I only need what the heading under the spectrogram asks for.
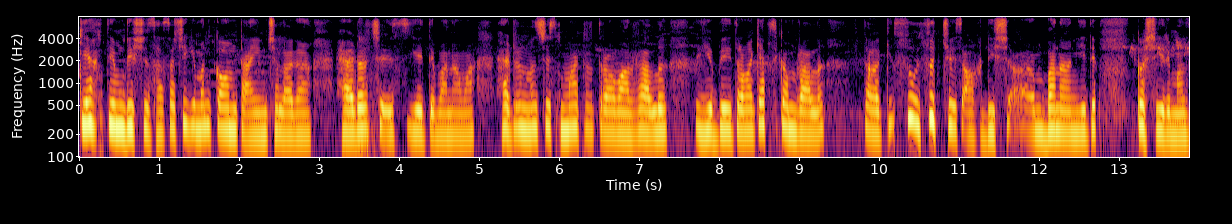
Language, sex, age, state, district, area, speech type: Kashmiri, female, 18-30, Jammu and Kashmir, Srinagar, rural, spontaneous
